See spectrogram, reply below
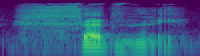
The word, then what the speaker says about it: certainly: Alors, si besoin appuyer, mettez plus jevril dans yes là, ou dit yes, certainly. Alors, en parlant de accent, gardez bien pour un mot certainly, accent tombé sur le premier syllabe là.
